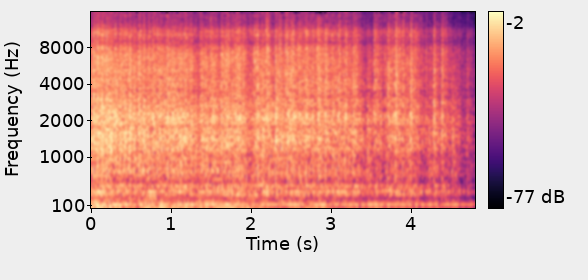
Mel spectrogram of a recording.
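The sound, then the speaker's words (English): A homemade prize wheel spins with a hose head strapped on as its pointer, giving a rapid, dense run of ticking and whirring that holds steady and eases slightly toward the end. “I'm going to go ahead and give it a spin.”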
